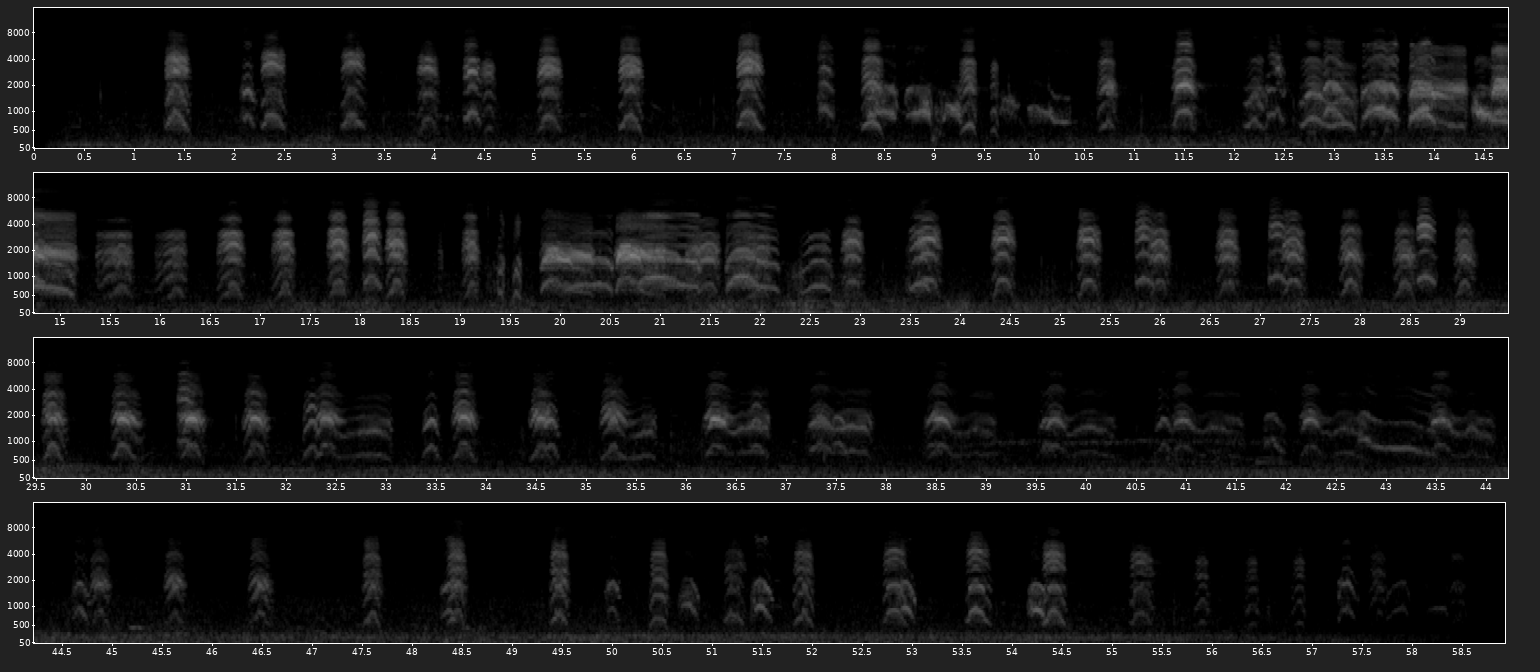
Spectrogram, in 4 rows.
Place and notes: woudsend: lynbaen - the city, the country & me: seagulls
fighting seagulls
the city, the country & me: june 21, 2011
Woudsend, The Netherlands, 21 June 2011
